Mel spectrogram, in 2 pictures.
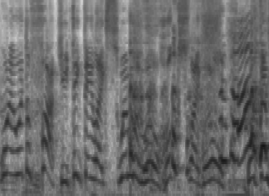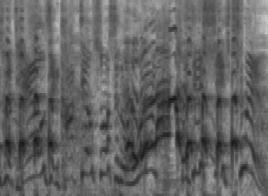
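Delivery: mock her with a rising laughing yell; laughing mock dad rant. Dad mocks mom, laughing.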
